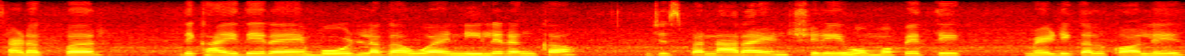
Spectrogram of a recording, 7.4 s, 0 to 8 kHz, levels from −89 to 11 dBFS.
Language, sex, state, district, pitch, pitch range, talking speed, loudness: Hindi, female, Madhya Pradesh, Bhopal, 215 Hz, 210-220 Hz, 170 wpm, -14 LUFS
